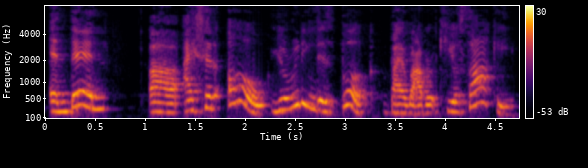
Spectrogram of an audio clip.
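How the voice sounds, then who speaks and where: Animated woman telling a story. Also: a little high, a little slow. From Haiti. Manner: animated storytelling, many "you know" fillers. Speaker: guest. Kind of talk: casual interview talk.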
